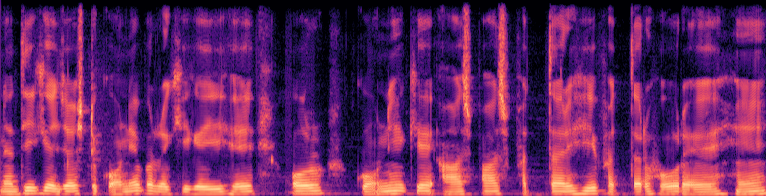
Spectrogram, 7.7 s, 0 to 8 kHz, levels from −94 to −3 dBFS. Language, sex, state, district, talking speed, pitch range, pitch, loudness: Hindi, male, Jharkhand, Jamtara, 150 wpm, 100-115 Hz, 105 Hz, -17 LUFS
